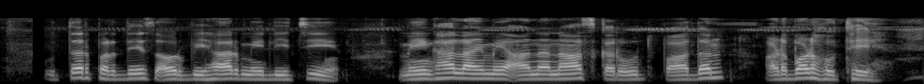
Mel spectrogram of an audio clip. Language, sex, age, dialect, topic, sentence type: Chhattisgarhi, male, 51-55, Northern/Bhandar, agriculture, statement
